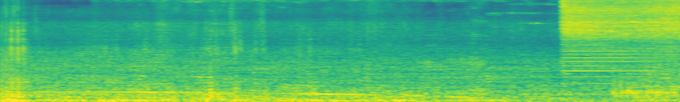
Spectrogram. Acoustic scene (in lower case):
bus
